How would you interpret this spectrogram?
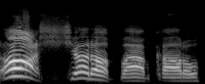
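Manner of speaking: high, drawn-out exasperated mock yell; imitating Dutch's yell. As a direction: groan it out loudly, then drop on the name. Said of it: "And Dutch yells out".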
